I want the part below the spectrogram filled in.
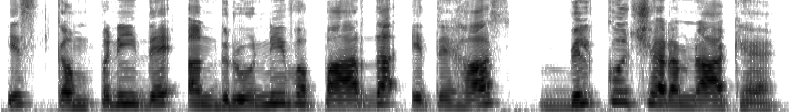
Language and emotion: Punjabi, disgusted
